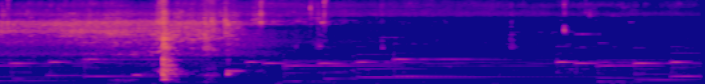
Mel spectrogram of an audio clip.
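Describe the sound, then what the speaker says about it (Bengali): Bread and milk powder rose sweets sizzle as they fry in hot oil, a soft steady crackle with a brief sharper burst near the start, heard beneath a melodic tonal backdrop. "একইভাবে সবগুলো ভেজে নেব"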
